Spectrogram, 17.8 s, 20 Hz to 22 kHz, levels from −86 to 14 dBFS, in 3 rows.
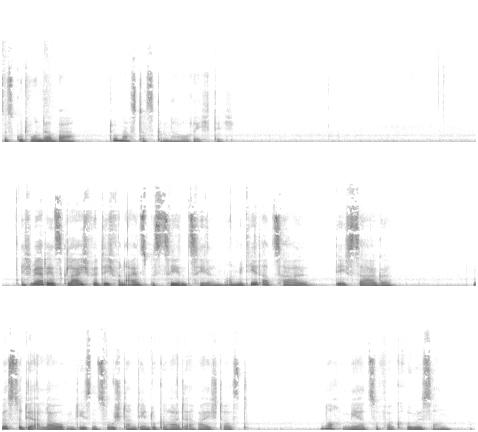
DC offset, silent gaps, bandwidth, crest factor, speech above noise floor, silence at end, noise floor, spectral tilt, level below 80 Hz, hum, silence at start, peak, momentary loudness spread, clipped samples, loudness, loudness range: under 0.1%; none; 15.5 kHz; 20 dB; 34 dB; 0.3 s; -65 dBFS; -6 dB/octave; -60 dBFS; none; 0.05 s; -12 dBFS; 14 LU; under 0.1%; -32 LUFS; 9 LU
